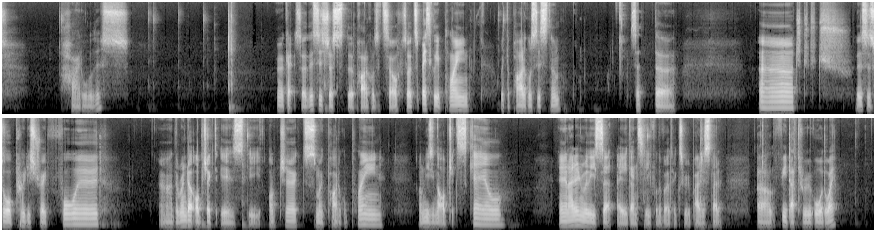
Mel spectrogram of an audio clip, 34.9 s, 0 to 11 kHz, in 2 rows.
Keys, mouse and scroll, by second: 2.9 click, 3.8 click, 4.7 h, 5.2 middle click, 6.4 click, 10.0 click, 21.6 click, 32.3 middle click, 32.8-33.3 shift+middle drag, 33.6-34.8 middle drag.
